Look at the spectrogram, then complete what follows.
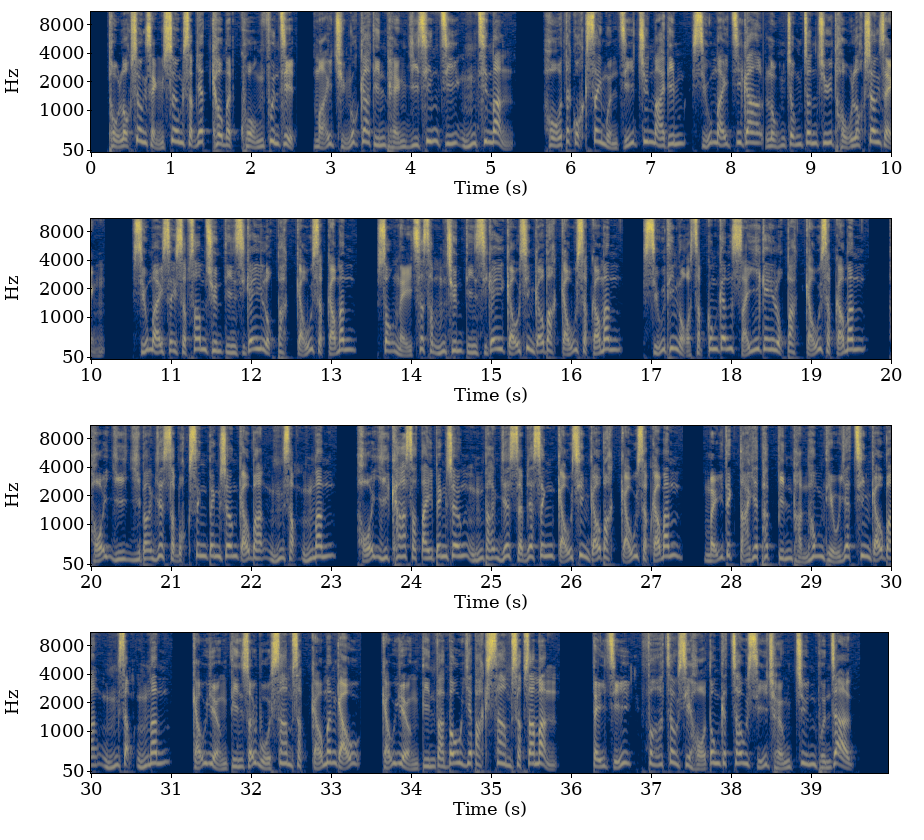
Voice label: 粤男 广告 促销 家电; 图乐商城

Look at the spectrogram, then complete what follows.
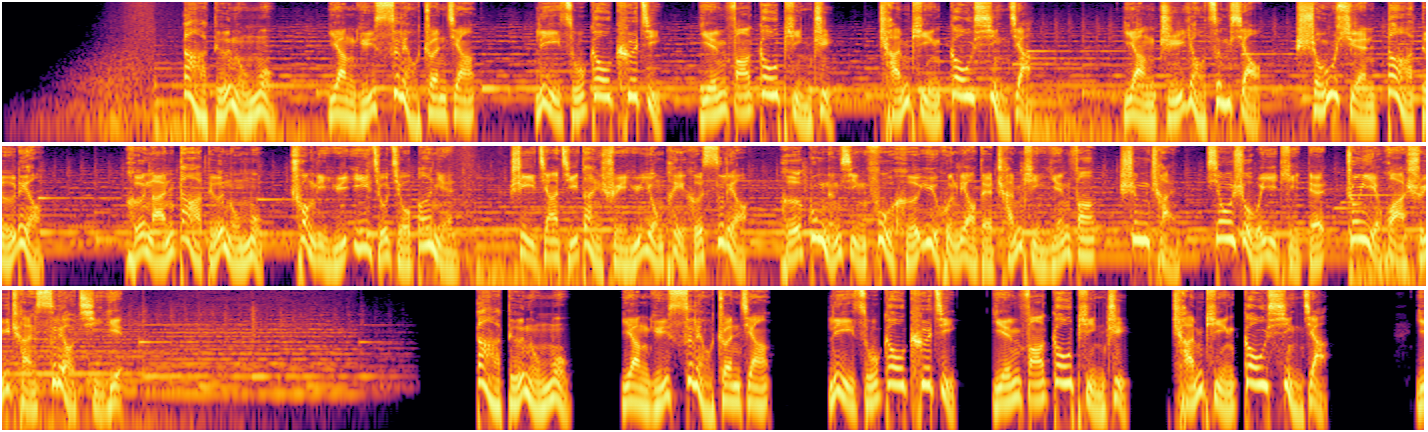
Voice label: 男 科技感; 大德

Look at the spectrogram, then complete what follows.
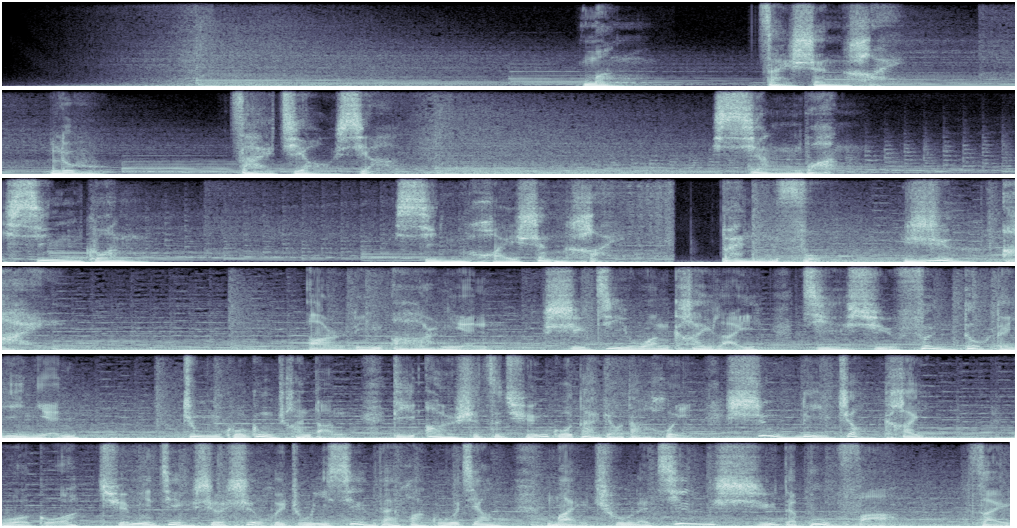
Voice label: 男 汇报片 品质大气; 路 在脚下

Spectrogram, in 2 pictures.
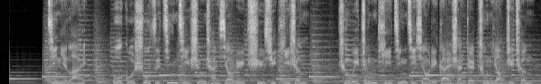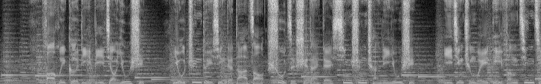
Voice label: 男 科技感; 先导集团

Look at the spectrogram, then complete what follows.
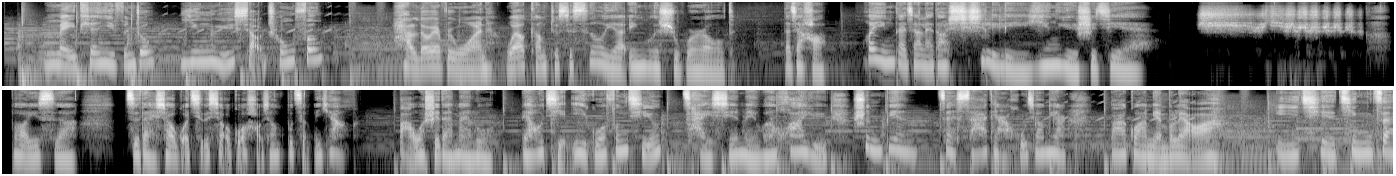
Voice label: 英女 趣味英语

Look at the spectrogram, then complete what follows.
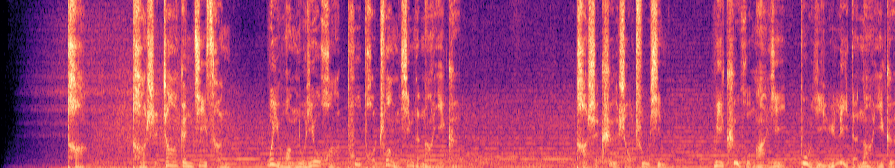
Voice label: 男 企业宣传片 工会; 中国移动工会

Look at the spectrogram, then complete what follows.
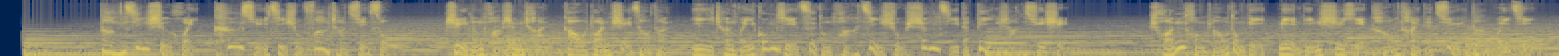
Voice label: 男 智能生产宣传

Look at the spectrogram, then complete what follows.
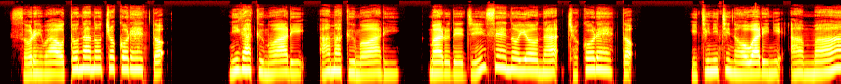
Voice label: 日语女 角色 Character adult

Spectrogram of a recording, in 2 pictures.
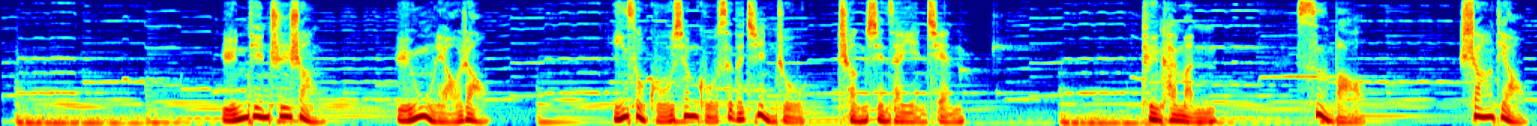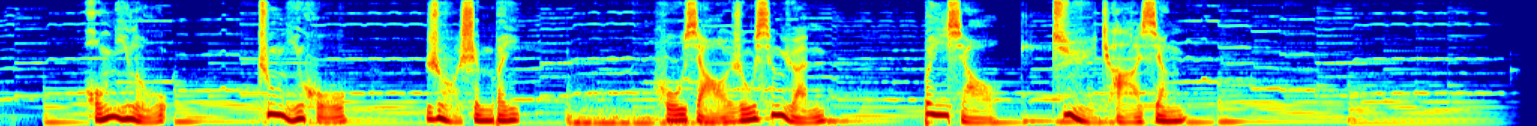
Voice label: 男 解说 古韵唯美

